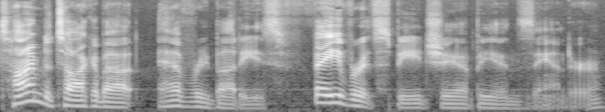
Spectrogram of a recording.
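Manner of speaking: openly sarcastic, audible sarcasm in every word. Introducing the next champion in a speed rundown, sarcastic. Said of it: "Can you hear the sarcasm in my voice?".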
